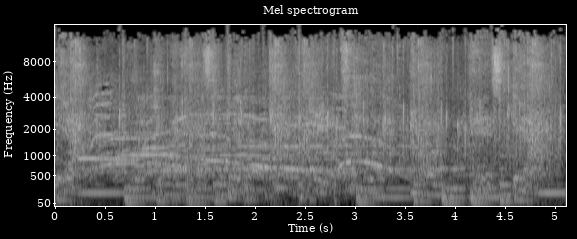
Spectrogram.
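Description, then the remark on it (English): A live audience at the UCB Theater applauds and cheers loudly for host Cameron Esposito, with whoops and shouts rising over steady clapping while a thumping beat plays underneath throughout. “Please turn off your cell phones because we are recording tonight, and please put your hands together for your host, Cameron Esposito.”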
